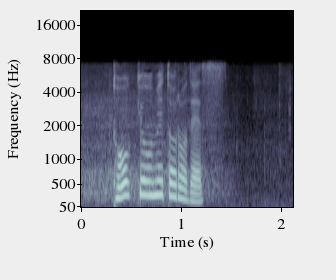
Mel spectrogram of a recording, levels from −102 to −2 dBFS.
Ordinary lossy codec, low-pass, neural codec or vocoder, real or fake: none; 7.2 kHz; none; real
